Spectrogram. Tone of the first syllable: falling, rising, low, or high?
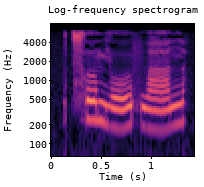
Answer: high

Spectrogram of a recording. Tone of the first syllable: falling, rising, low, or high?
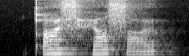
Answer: high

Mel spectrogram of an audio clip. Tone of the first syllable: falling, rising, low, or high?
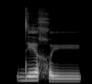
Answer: high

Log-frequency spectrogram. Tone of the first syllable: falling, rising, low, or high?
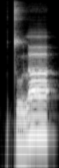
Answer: low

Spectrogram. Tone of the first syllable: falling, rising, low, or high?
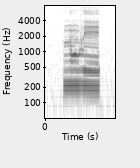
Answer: high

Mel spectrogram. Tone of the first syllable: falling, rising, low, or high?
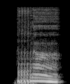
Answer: falling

